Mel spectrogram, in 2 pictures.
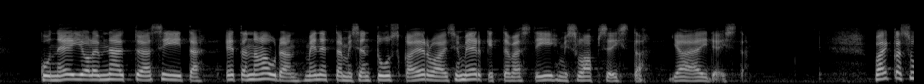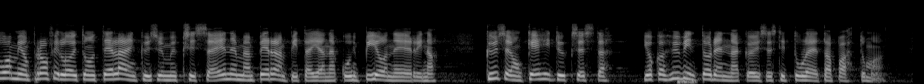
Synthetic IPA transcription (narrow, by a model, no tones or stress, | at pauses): kunejo̞le̞mnæyt̪ːøæsiːt̪æ | et̪ːænɑwdɑnme̞ne̞t̪ːæmise̞nt̪uskɑe̞roɑijsime̞rkit̪ːæʋæst̪iiçmislɑpseist̪ɑ | jɑæjdḛist̪æ̥ | ʋɑjkːɑsuomio̞mpro̞filo̞jt̪unut̪e̞læiŋkysymyksisːæe̞ne̞mːæmpe̞ɾæmpit̪æjænækuimpio̞neːɾinɑ | kyse̞oŋke̞hit̪ykse̞st̪æ | jo̞kɑɦyʋint̪o̞de̞nːækø̞ise̞st̪it̪ːuleːt̪ɑpɑht̪umɑ̰ːn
